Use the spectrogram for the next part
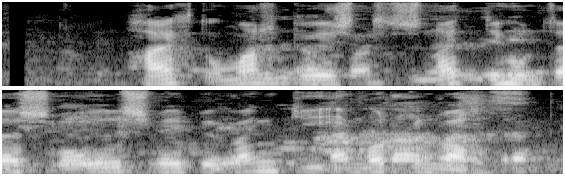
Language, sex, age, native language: Icelandic, male, 14, Icelandic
